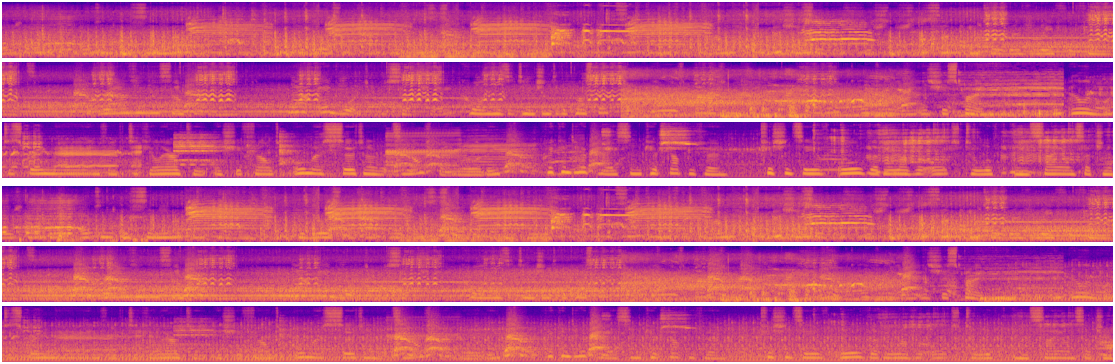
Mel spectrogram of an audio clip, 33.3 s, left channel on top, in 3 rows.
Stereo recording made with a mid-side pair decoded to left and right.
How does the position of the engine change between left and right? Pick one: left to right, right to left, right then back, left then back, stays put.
left to right.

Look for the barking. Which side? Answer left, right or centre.
right.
